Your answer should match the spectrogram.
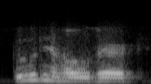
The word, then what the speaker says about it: Budenholzer: using it on a daily basis he said buen holer is the correct pronunciation see that's like our family they we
